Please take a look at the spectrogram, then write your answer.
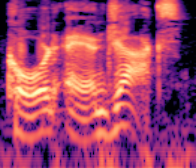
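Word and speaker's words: Chord and Jocks: Yeah, pronounce it that way. It rhymes. You know, you got his name, Jordan Cox. Then you do the C and the J, and you kind of reverse them a little bit. Cord and Jocks.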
